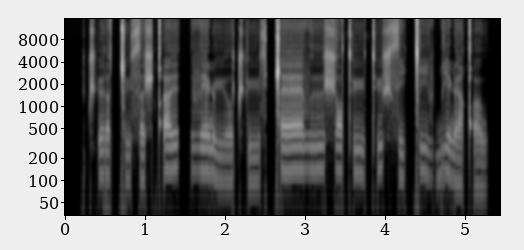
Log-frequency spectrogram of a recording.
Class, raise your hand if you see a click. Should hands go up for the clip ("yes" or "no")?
yes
